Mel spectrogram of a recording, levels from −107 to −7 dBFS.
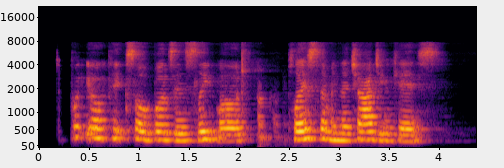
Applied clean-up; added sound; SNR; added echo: neural mask model DeepFilterNet 3.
